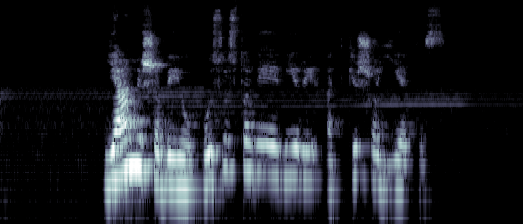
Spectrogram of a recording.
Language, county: Lithuanian, Šiauliai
